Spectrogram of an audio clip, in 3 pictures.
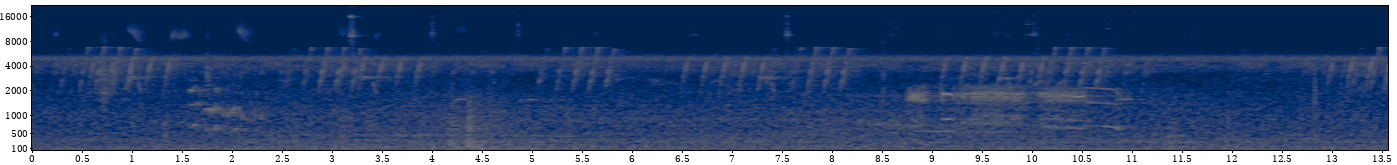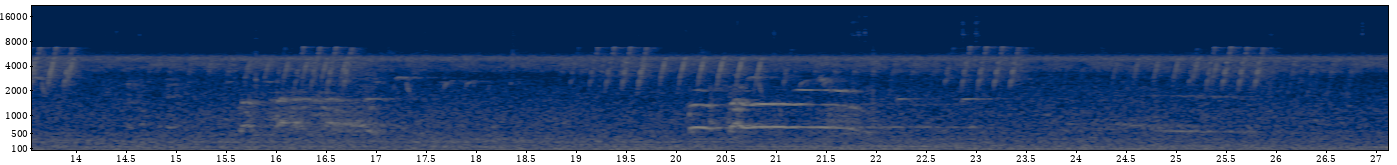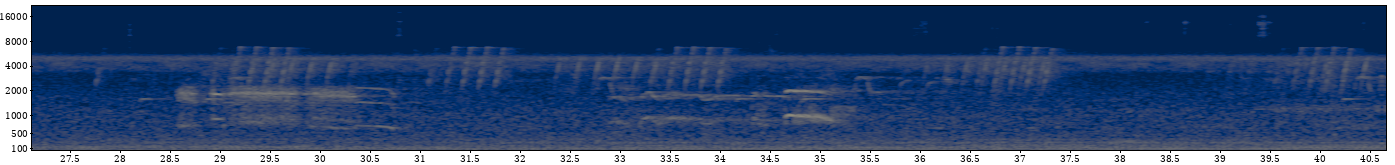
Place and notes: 埔里鎮桃米里, Nantou County - Early morning
Bird calls, Crowing sounds
Zoom H2n MS+XY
